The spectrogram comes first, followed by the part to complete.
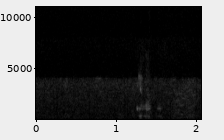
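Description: Near silence: faint line hiss on a video call, with a couple of barely audible brief sounds about a second and a half in.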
